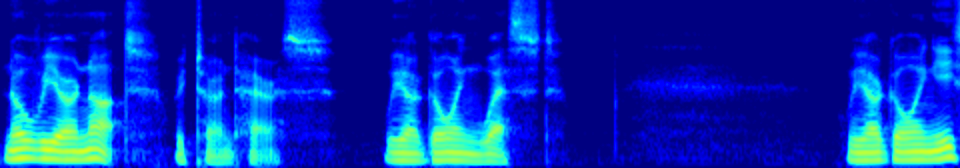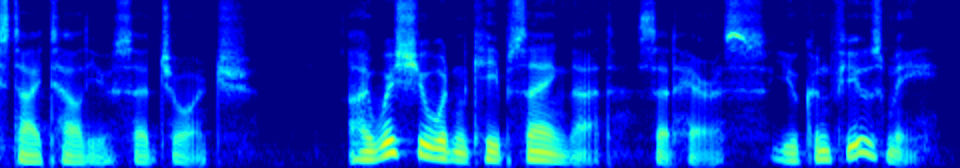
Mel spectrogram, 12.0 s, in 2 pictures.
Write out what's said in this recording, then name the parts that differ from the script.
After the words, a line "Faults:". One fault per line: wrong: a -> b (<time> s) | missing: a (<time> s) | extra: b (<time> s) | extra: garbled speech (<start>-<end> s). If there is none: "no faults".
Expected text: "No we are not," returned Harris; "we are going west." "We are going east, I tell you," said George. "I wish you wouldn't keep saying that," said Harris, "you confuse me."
"No we are not," returned Harris; "we are going west." "We are going east, I tell you," said George. "I wish you wouldn't keep saying that," said Harris, "you confuse me."
Faults:
no faults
